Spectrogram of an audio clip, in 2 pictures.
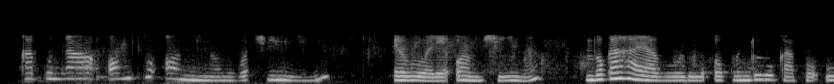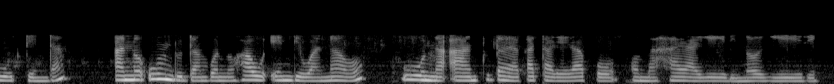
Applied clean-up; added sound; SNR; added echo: neural separator model SepFormer DNS4.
